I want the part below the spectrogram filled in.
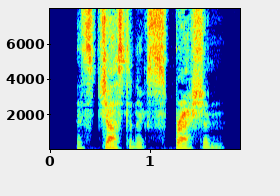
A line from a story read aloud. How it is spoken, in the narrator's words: Deathbloom snarled over the other assassin's laughter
